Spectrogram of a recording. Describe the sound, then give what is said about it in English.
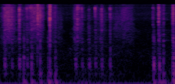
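Typing on a computer keyboard: many quick, irregular clicks in two bursts with a brief lull between them, fairly faint over a steady low hum. “If that me typing there is really, really loud, I'm sorry.”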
